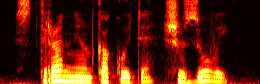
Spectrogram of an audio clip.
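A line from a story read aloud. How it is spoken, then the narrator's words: Low voice. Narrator (Russian): проговорил Андрей негромко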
